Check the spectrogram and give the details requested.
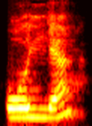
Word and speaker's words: olla: Correctamente, lo que se debe pronunciar, y también de acuerdo al vocabulario de la lengua española, es la L, que es con doble L, que se escribe con doble L, por ejemplo, para olla. Entonces, olla, ¿cómo así, verdad? Olla, no se pronuncia como yogurt, por ejemplo.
